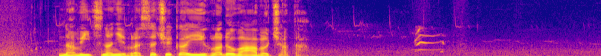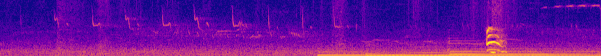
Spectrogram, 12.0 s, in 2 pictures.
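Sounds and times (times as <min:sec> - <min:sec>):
wolf pup whimpering: 0:10.9 - 0:11.2.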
